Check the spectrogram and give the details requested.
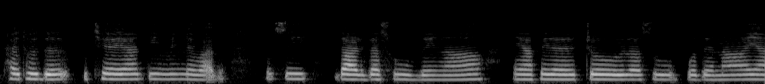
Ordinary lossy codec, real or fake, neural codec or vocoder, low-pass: none; fake; codec, 16 kHz, 0.4 kbps, LongCat-Audio-Codec; none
